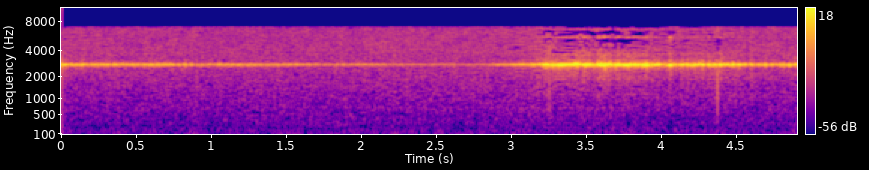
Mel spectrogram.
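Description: A steady high-pitched electronic tone held on one note; it fades after the start and swells louder again about three seconds in, with a faint click near the end.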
